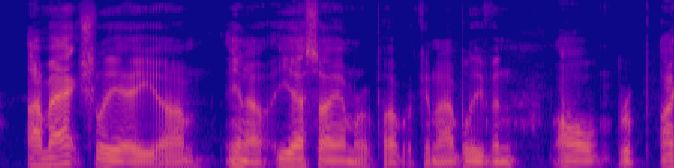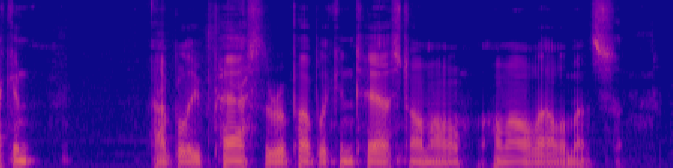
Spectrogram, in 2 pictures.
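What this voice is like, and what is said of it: Slight southern twang. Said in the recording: “a bit of a southern twang”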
